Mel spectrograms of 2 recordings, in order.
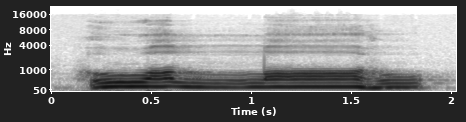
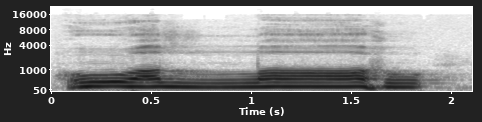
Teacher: আল্লাহ শব্দের দ্বিতীয় লামের আগেই আপনার জবর এসেছে, তাহলে আল্লাহ শব্দের দ্বিতীয় লামটিকে পোর করে পড়তে হবে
